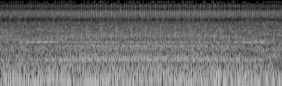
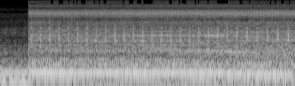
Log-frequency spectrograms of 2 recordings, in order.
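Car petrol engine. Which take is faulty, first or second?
second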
